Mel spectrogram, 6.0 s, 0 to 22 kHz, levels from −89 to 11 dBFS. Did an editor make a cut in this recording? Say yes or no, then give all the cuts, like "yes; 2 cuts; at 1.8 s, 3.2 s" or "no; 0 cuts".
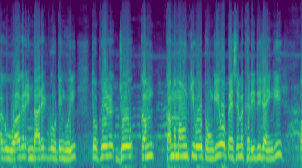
no; 0 cuts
